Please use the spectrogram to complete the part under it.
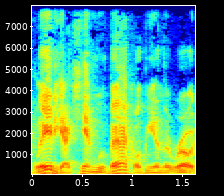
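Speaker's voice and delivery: ordinary talk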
